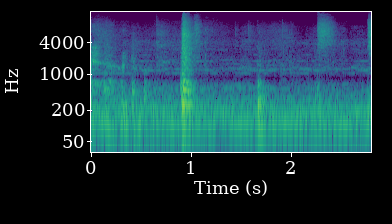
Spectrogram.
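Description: A door in a hair salon swings shut with a dull thud, then a softer latch-like click follows moments later, set against a quiet hum with no talking.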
